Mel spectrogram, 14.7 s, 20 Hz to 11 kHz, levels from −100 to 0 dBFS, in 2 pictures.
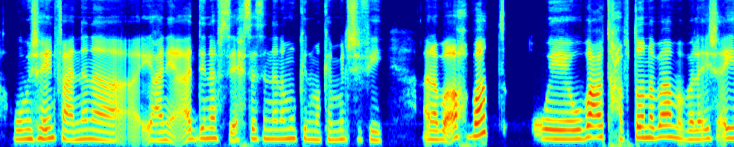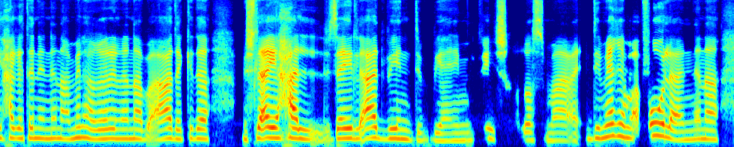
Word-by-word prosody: ومش 210 +2 -2
هينفع 215 -3 +2
إن 190 - -5
أنا 195 -4 -1 0.2
يعني 185 0 -1
أدِّي 215 +2 -2
نَفْسي 225 -7 -2
إحساس 210 +3 -2
إن 210 -1 -5
أنا 210 0 -5
ممكن 220 -1 -6
ما 190 - -7
أكملش 195 +2 -5
فيه، 185 -2 -8 0.4
أنا 195 - +2
بأحبط 265 - +5 0.4
و 205 -1 +1
وباقعد 245 +5 +5
حبطانة 240 -1 +1
بقى، 255 +1 +3
ما - - -4
بالاقيش 200 +2 -3
أي 230 - 0
حاجة 230 -2 -1
تانية 225 0 -4
إن 215 - -6
أنا 220 -1 -5
أعملها 225 +1 -4
غير 210 +1 -2
إن 215 - -5
أنا 210 0 -3
أبقى - - -5
قاعدة 215 +1 +1
كده 215 0 -3 0.3
مش 200 +3 -1
لاقية 230 +1 +9
حل، 215 -7 +3
زي 220 +1 +3
اللي 220 - -1
قاعد 230 +2 +5
بيندب، 200 -4 -6
يعني 170 0 -8
ما 175 +1 -13
فيش 215 -3 -3
خلاص 180 -1 -6
ما 170 0 -5
دماغي 250 +5 +1
مقفولة 270 -5 +1
إن 190 +2 -10
أنا 205 -2 -3
210 Hz, 205 wpm, -22 LUFS, 195-225 Hz, 0.4 s, لاقية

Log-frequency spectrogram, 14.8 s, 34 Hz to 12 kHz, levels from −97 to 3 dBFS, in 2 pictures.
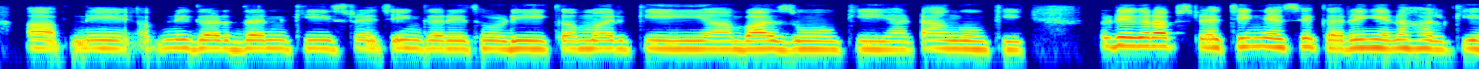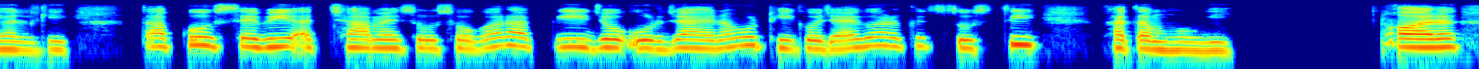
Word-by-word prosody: आपने 200 -1 -1
अपने 205 +2 -4
गर्दन 195 0 0
की 200 -1 -3
स्ट्रेचिंग 200 +2 -4
करें, 190 -1 -1
थोड़ी 190 -1 0
कमर 195 0 -1
की 195 0 -2 0.2
या 185 -1 -1
बाजुओं 185 0 +2
की 185 0 -3
या 180 - -5
टाँगों 190 0 -1
की। 175 -1 -5 0.4
थोड़ी 245 +2 +4
अगर 245 0 +6
आप 240 - +6
स्ट्रेचिंग 230 +1 0
ऐसे 225 +1 +1
करेंगे 205 0 +1
ना 205 +1 0
हल्की-हल्की, 180 -2 -3 0.4
तो - - -2
आपको 230 +3 +2
उससे 230 -1 +2
भी 225 +2 +4
अच्छा 215 -1 0
महसूस 200 -1 -1
होगा, 195 +3 -2
और 255 - 0
आपकी 225 -2 0
जो 215 +1 +4
ऊर्जा 200 +1 +1
है 195 -1 0
ना, 210 - -2
वो 255 +2 +1
ठीक 200 -3 -3
हो 195 - +3
जाएगा, 200 +6 0
और 255 - -1
आपकी 235 +1 -6
सुस्ती 230 +5 +1 0.4
ख़त्म 190 -2 +2
होगी। 165 -2 -3 0.9
और 220 0 +10
200 Hz, 185 wpm, -25 LUFS, 190-220 Hz, 0.9 s, और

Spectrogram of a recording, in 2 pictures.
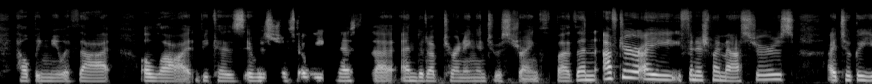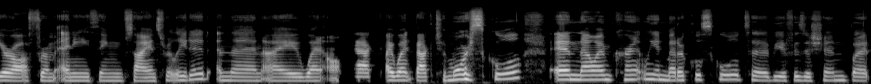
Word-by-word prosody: helping 165 -1 -4
me 155 - -6
with 145 - -5
that 150 -2 -2 0.3
a 170 - +3
lot, 155 -2 0
because 160 -4 -3
it 170 - 0
was 165 -1 -1
just 170 - -6
a 175 - +2
weakness 170 +1 -3
that 80 -1 -1
ended 170 0 -1
up 160 -1 -1
turning 160 -1 -5
into 160 - -7
a - - -5
strength, 80 0 -5
but 160 -1 -2
then 205 +1 +2
after 295 +2 +5
I 220 -3 +3
finished 210 -1 0
my 200 - +1
Master's, 220 +8 -1 0.3
I 190 - +4
took 200 0 -2
a 200 - +4
year 185 -1 +4
off 170 0 +3
from 175 -2 -2
anything 175 0 -3
science 165 0 -1
related, 230 +6 -1
and 185 0 -3
then 175 -1 -3
I 170 0 0
went 170 0 0
out - - -4
back 180 0 +3
I 190 - +5
went 195 0 +3
back 175 -1 +4
to - - -2
more 230 +4 +7
school, 255 +7 +2 0.3
and 220 -4 +7
now 215 0 +4
I'm 220 +1 +2
currently 225 +2 -1
in 215 -2 +1
medical 195 +3 0
school 225 +1 -1
to 195 -4 -2
be 190 0 -2
a - - -3
physician. 185 +1 -4
But, 180 -2 -2
180 Hz, 205 wpm, -21 LUFS, 170-210 Hz, 0.3 s, more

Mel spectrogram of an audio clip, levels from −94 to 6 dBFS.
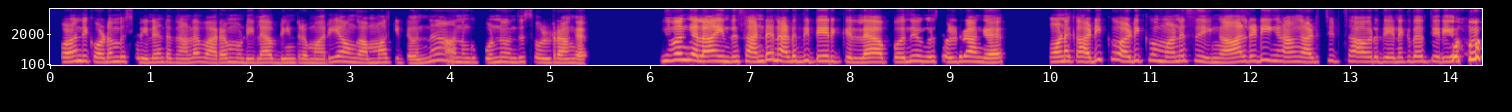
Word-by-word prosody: கொழந்தைக்கு 260 +1 0
உடம்பு 240 +3 -3
சரியில்லன்றதுனால 215 0 -4
வர 200 0 -1
முடியல." 200 -1 -3
அப்டின்ற 200 0 -6
மாரி 195 +6 -4
அவங்க 225 -4 -4
அம்மாகிட்ட 210 -2 -6
வந்து 230 +11 -6 0.2
அந்த 220 -2 -6
பொண்ணு 225 +3 -4
வந்து 225 +1 -6
சொல்றாங்க. 200 -1 -1 0.9
இவங்களா 315 -4 +7 0.2
இந்த 255 - -1
சண்ட 265 +5 +4
நடந்துட்டே 270 +1 +2
இருக்கில்ல, 230 -4 -1
அப்போ 225 +1 -10
வந்து 265 +4 -2
இவுங்க 255 -2 -3
சொல்றாங்க. 245 0 +2 0.7
"உனக்கு 260 0 +1
அடிக்கும் 350 +7 0
அடிக்கும் 290 +1 -1
மனசு. 275 +3 -3
இங்க 220 -1 -5
ஆல்ரெடி 275 +5 +2 0.2
நாங்க 250 0 -1
அடிச்சிட்டு 245 +3 -7
சாவுரது 245 -2 -1
எனக்கு 240 +2 -5
தான் 260 0 -5
தெரியும்." 250 +3 +3
240 Hz, 145 wpm, -21 LUFS, 215-265 Hz, 0.9 s, இவங்களா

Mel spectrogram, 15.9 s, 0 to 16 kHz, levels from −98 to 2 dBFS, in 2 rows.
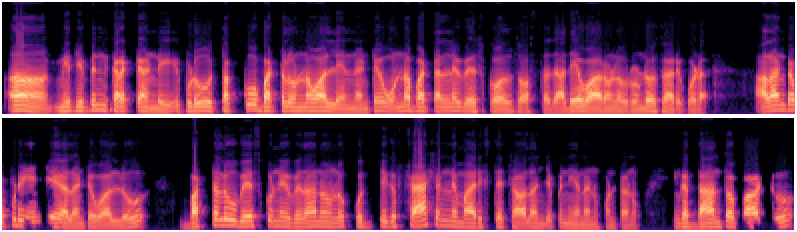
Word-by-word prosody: ఆ! - - +11 0.4
మీరు 140 +1 -2
జెప్పింది 155 +3 -3
కరెక్టే 130 0 +3
అండి. 110 -2 -4
ఇప్పుడు 130 -2 -1 0.3
తక్కువ 135 +6 0
బట్టలున్న 135 -2 +3
వాళ్ళు 125 -2 +5
ఏందంటే 105 +4 -5
ఉన్న 130 +5 -1
బట్టలనే 130 0 +1
వేసుకోవాల్సి 115 -3 -2
ఒస్తది 100 0 -6
అదే 115 - +1
వారంలో 110 0 +4
రెండోసారి 120 +2 0
కూడా. - - -2 0.6
అలాంటప్పుడు 165 +3 +3
ఏం 155 - -9
చేయాలంటే 120 -5 -1
వాళ్ళు, 110 +2 -3 0.6
బట్టలు 190 +7 +2
వేసుకునే 160 0 -2
విధానంలో 150 +1 -2
కొద్దిగా 150 +2 -6
ఫ్యాషన్‌ని 170 -4 +2
మారిస్తే 130 +1 -1
చాలు 115 +1 0
అని 120 0 -13
జెప్పి 125 +1 -12
నేననుకుంటాను. 105 -1 -10 0.4
ఇంక 130 - -2 0.2
దాంతో 145 +3 +3
పాటు 145 0 +1
130 Hz, 130 wpm, -19 LUFS, 115-150 Hz, 0.6 s, ఆ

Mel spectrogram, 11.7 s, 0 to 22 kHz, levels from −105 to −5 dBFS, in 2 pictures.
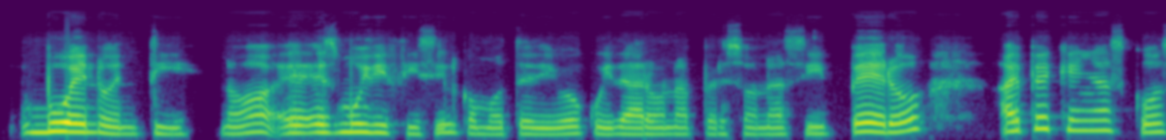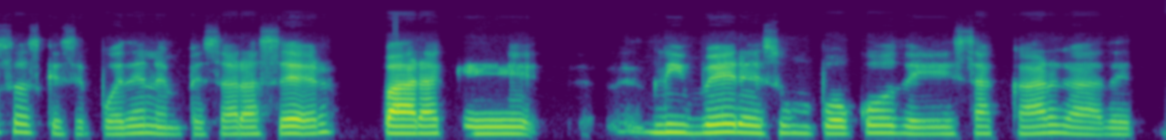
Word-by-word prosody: bueno 235 -2 +8
en 185 0 -4
ti, 185 -2 -7
¿no?, 215 +5 -1
e 215 +1 +2
es 225 0 +2
muy 235 0 +4
difícil, 215 0 -4
como 180 -4 -7
te 185 - -6
digo, 180 +2 -2
cuidar 180 -1 -2
a - - -3
una 180 0 -6
persona 180 0 -7
así, 190 +1 -8
pero, 245 +4 +5 0.4
hay 255 - +4
pequeñas 285 -3 -1
cosas 235 0 -3
que 190 - -8
se 180 0 -13
pueden 195 +3 -4
empezar 180 0 -5
a - - +1
hacer 200 +3 +1 0.2
para 205 0 +7
que, 195 -2 -2 0.5
liberes 225 -1 +2
un 210 -1 -7
poco 205 +2 -1
de 190 -1 -4
esa 200 +1 -5
carga 195 -3 -2
de 175 0 -7
200 Hz, 180 wpm, -21 LUFS, 185-225 Hz, 0.5 s, bueno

